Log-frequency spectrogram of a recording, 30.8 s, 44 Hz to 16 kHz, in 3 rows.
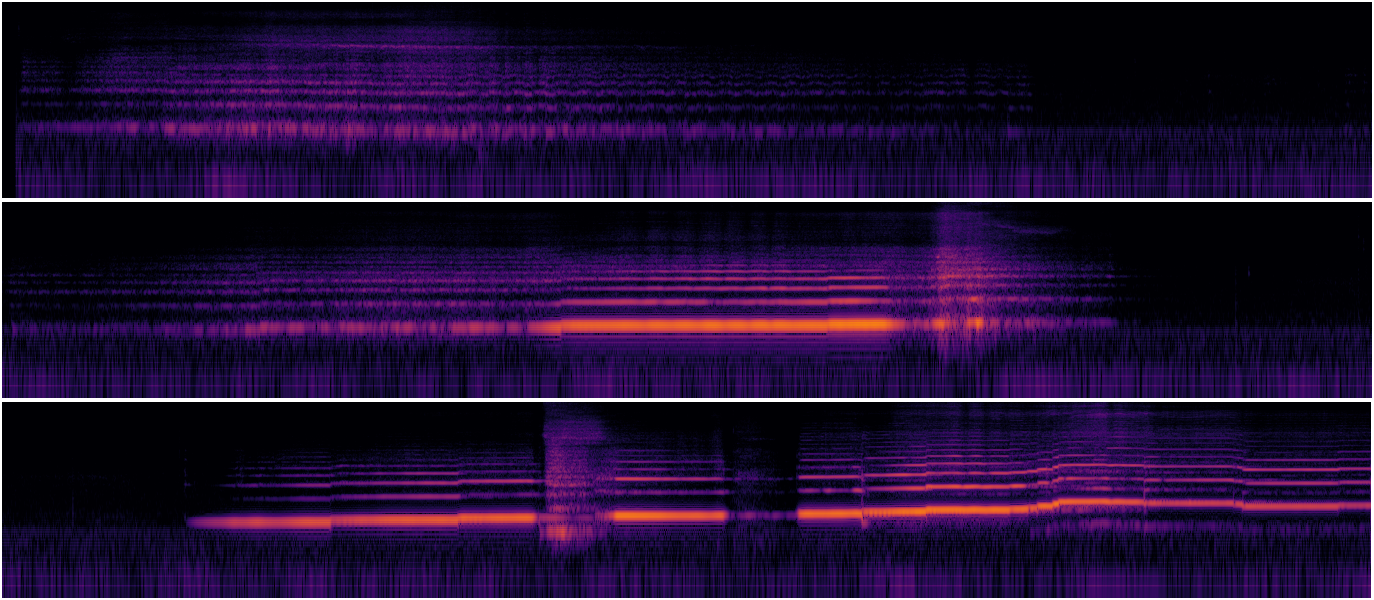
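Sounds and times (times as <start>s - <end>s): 
tree flute: 0.2s - 6.1s, 10.3s - 18.7s, 21.9s - 30.8s.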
